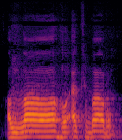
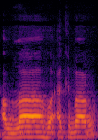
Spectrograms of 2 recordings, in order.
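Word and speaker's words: الله أكبر: Allahu akbar Allahu akbar mestinya seperti itu yang panjang hanya pada lam di lafzul jalalah Allah sedangkan yang lain tidak boleh dipanjangkan tetapi kita sering mendengar seseorang yang mengumandangkan adzan karena tuntutan lagu menurut dia tuntutan lagu kemudian dia memanjangkan huruf yang seharusnya tidak dipanjangkan misalnya memanjangkan huruf ba nya dia mengatakan Allahu akbar Allahu akbar Misalnya ini adalah sesuatu kekeliruan yang sangat fatal karena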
